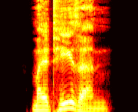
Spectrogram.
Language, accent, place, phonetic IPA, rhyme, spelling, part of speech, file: German, Germany, Berlin, [malˈteːzɐn], -eːzɐn, Maltesern, noun, De-Maltesern.ogg
- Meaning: dative plural of Malteser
